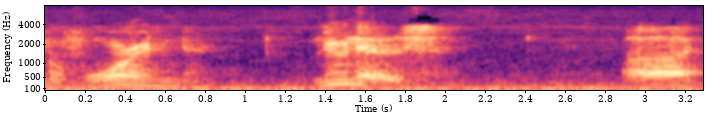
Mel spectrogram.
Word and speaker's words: Nunes: the name of warren nunez uh n-u-n-e-s he pronounced it nunes back then and he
